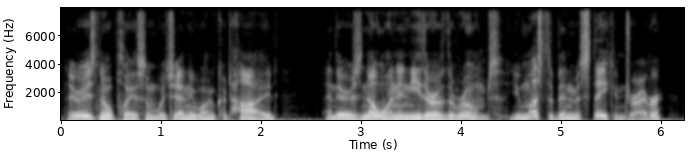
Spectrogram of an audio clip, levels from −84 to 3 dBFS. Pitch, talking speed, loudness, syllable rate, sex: 125 Hz, 230 wpm, -17 LUFS, 6.5 syllables/s, male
